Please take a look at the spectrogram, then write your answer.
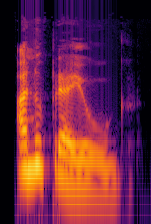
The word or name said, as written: अनुप्रयोग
